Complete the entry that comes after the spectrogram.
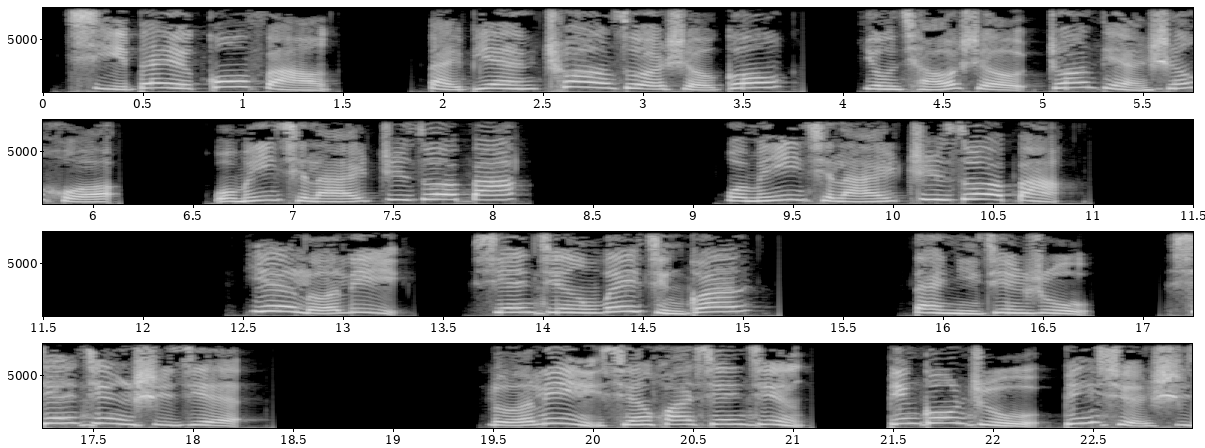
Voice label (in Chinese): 女 女童; 玩创; 叶罗丽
